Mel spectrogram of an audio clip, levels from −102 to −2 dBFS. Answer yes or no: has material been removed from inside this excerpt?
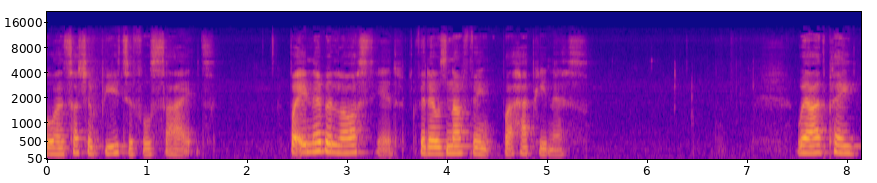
yes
